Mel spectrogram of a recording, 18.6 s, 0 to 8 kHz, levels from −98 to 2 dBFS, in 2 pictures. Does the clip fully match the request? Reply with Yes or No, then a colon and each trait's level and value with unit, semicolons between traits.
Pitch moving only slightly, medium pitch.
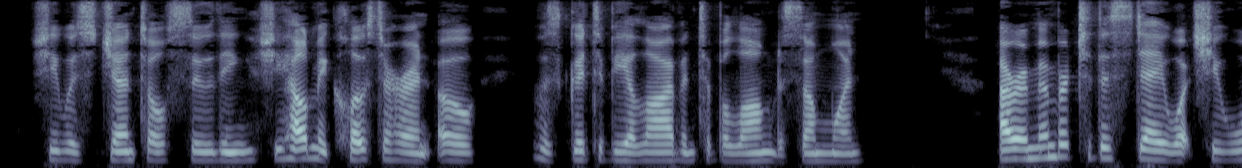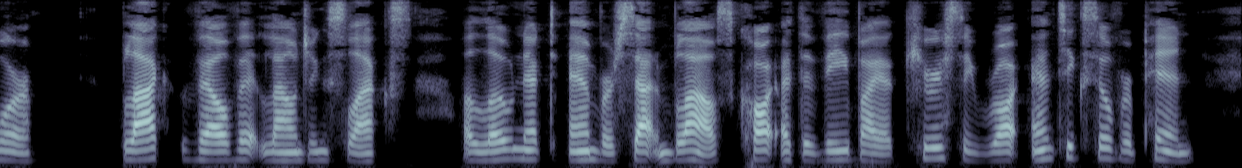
Yes: narrow, 2.1 semitones; medium, 150 Hz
